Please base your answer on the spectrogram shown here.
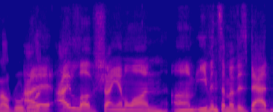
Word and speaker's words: Shyamalan: How does he pronounce the name? Shyamalan.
